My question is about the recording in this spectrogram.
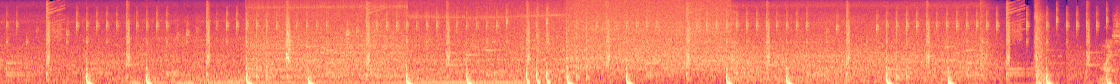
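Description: Background music with a steady electronic beat of kick drums and hi-hats.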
